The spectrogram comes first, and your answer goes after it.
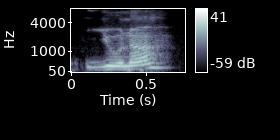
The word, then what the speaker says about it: unipolarity: Una, like UNA. Put it up on the screen. All right. So like I said, it's spelled UNI, but it's pronounced una, like unilateral.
